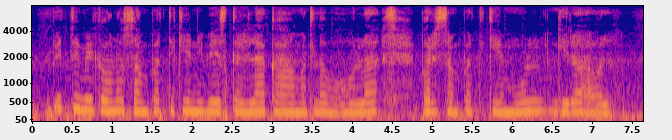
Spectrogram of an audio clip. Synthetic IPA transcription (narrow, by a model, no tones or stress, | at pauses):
bit̪ːimekəwnosəmpət̪ːikenibeskəɦɪlakamət̪ləbɦolapəɾisəmpət̪ːi̥kemulɡiɾaʋəl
